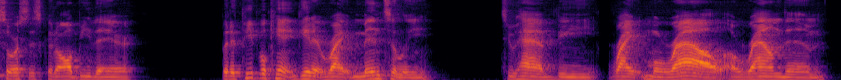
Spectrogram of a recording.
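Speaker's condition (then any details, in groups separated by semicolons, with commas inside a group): No condition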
